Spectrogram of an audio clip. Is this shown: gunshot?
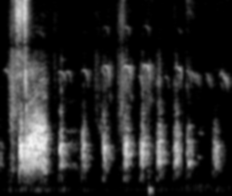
no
